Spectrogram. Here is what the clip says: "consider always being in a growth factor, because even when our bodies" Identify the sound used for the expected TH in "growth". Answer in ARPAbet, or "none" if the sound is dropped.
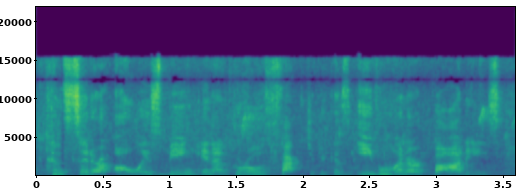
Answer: TH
